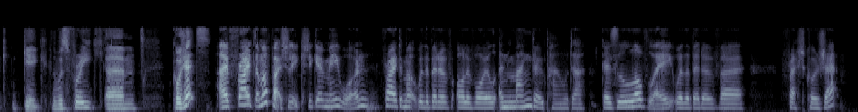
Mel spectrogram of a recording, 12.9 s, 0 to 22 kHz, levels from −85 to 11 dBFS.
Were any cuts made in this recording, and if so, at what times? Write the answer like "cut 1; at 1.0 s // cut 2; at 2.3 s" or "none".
cut 1; at 3.2 s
